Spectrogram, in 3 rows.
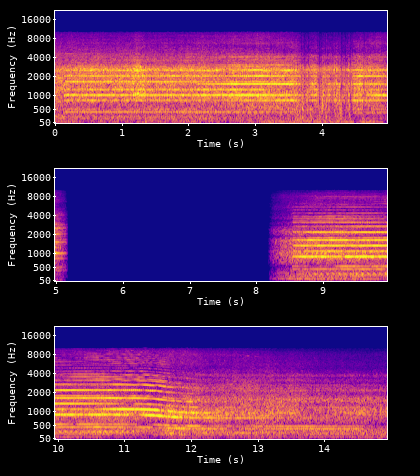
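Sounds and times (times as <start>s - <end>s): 
car horn blaring while moving at speed along a road: 0.1s - 5.2s, 8.5s - 14.8s.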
